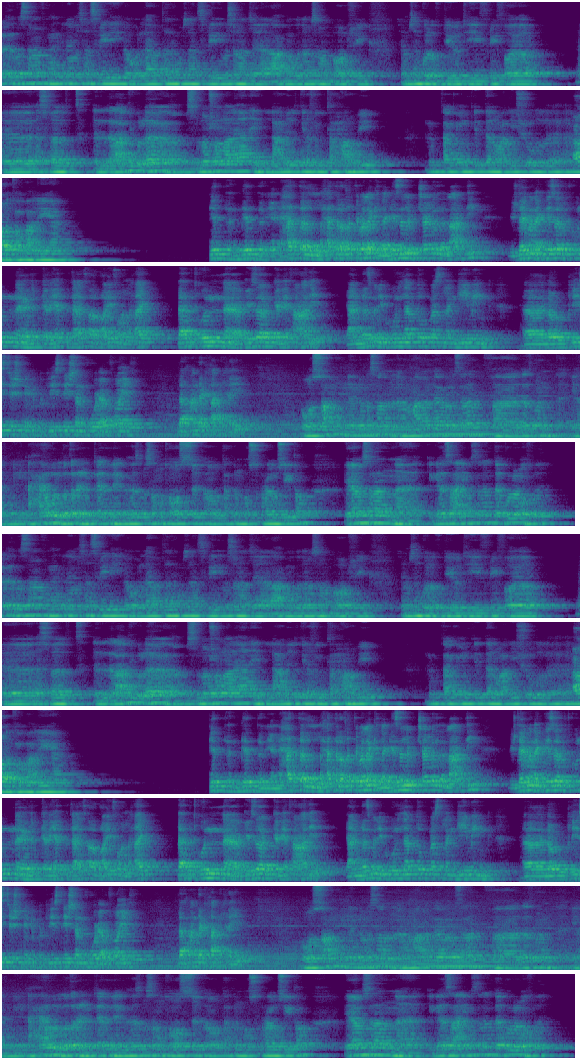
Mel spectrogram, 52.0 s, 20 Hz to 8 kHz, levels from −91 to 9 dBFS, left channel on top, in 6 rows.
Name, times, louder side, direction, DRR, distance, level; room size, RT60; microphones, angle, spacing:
voice 1, 0.0-8.0 8.6-14.2 15.0-18.3 39.2-51.5, equal, 25° left, -7 dB, 3.0 m, -29 dB
voice 2, 20.5-24.6 24.9-28.3 28.6-30.8 31.2-33.3 33.8-36.7 37.3-38.4, equal, 50° right, -2 dB, 2.2 m, -28 dB
sound 1, 33.8-47.2, right 2 dB, 65° right, 2.0 m, -43 dB
8.6 x 7.1 x 3.1 m, 1.1 s
head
